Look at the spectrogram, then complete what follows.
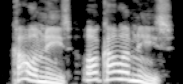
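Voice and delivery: very high puppet protest; indignant protest. A narrator's reading. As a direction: reject the slander in a high voice. Pinocchio protests the slander.

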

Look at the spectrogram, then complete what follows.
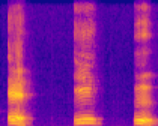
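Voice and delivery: short separate syllables E, İ, Ü called out; vowel drill. Shown as a demonstration. Teacher reading the vowels to students, crisp separate calls. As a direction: call each vowel crisply, one by one. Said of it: "Bunu böyle ezbere gitmek".

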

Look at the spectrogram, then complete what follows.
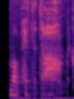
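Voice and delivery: breathy hushed I'm gonna pet the dog; whispered. Real, not acted. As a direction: sneak it past the cat. Whispered defiance.

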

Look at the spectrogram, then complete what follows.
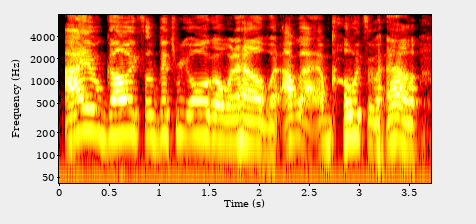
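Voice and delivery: ordinary delivery

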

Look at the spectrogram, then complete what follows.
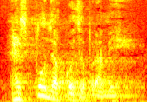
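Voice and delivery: low, soft, confiding voice; hushed, deep-pitched coaxing; charismatic. Acted. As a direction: speak gently, as if arm round a friend.

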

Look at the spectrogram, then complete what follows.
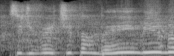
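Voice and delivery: slow, rising plea to Bino; loud pleading. Acted.

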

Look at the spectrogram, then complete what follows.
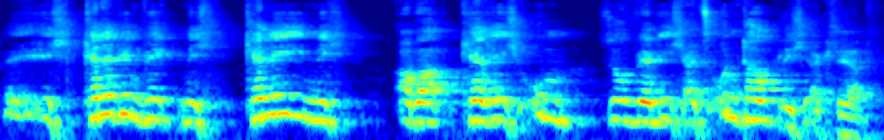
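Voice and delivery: put-on high, startled girl's voice, hesitant at first; frightened stammer. A narrator's reading. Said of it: "Das Mädchen erschrak und stotterte". (erschrockenes, hohes Stottern)

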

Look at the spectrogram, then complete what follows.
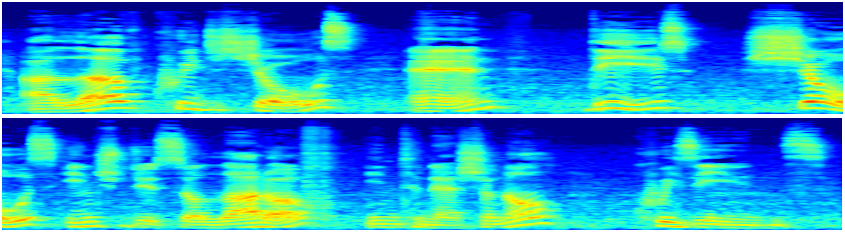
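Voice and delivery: very slow, every word stretched; slow model sentence. Shown as a demonstration. Teacher dictates a long example sentence, very slowly. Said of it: "한 문장으로 얘기를 해보죠".

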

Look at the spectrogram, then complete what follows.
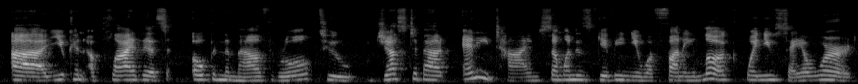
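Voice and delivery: normal talking voice

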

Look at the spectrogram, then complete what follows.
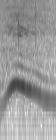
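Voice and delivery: squealed, drawn-out "yee"; high-pitched whoop. Real, not acted. Exclaiming during play.

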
